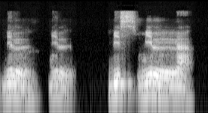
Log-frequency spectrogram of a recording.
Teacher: Kemudian pada basmalah, bismillah, lamnya tipis itu.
